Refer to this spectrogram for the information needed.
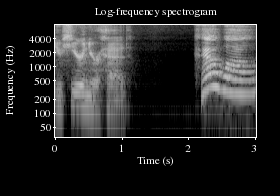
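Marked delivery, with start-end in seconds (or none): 2.2-3.0 put-on odd, very high little child's voice. Voicing a snake-like creature greeting the player: strange childlike voice. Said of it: "in a strange, childlike voice".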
